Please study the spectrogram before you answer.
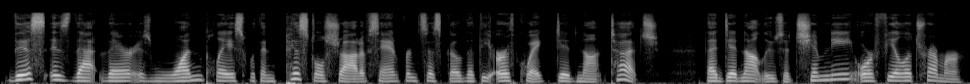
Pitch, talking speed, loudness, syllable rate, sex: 160 Hz, 180 wpm, -23 LUFS, 4.5 syllables/s, female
